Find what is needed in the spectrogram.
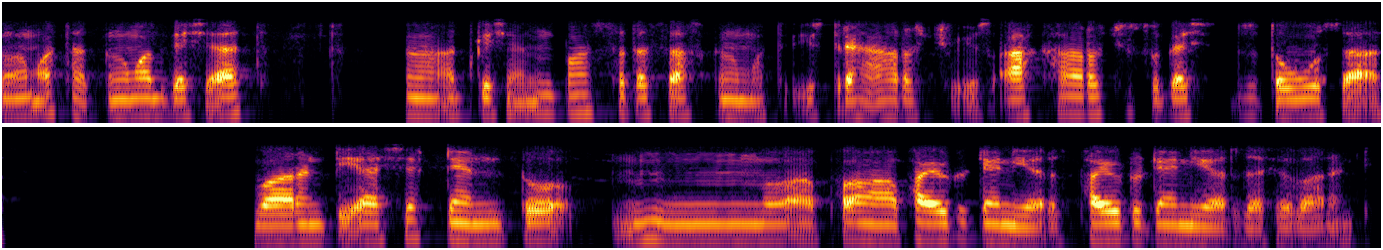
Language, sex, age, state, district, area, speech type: Kashmiri, male, 45-60, Jammu and Kashmir, Shopian, urban, conversation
